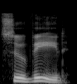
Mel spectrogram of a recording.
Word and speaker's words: sous vide: now you can too suid pronounced suid is a cooking technique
